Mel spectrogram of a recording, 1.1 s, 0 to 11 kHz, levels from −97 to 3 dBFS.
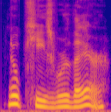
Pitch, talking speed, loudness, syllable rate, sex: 180 Hz, 215 wpm, -15 LUFS, 6.3 syllables/s, female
